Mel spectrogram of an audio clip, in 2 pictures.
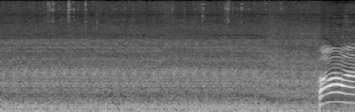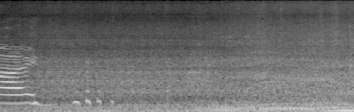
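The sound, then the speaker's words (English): A large school bus engine idles with a steady low rumble outdoors, then revs louder as it pulls away with kids aboard. A voice calls out briefly partway through. “oh, here's your bus.”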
